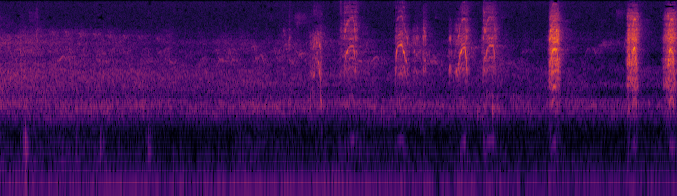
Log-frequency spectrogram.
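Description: Birds calling: a run of short calls that starts about three seconds in and grows louder near the end, over a steady background hiss.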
